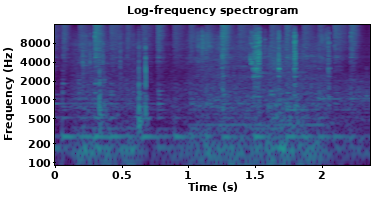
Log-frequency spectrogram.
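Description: Electronic background music with a few sharp clicks from a road bike's pedal and handlebar controls.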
